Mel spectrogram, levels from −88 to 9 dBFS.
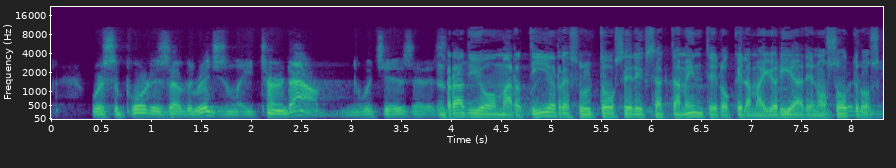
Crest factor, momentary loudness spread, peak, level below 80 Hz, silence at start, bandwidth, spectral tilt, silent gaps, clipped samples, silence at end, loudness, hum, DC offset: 16 dB; 7 LU; -4 dBFS; -48 dBFS; 0.4 s; 11 kHz; -6.5 dB/octave; none; under 0.1%; 0 s; -21 LUFS; none; under 0.1%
